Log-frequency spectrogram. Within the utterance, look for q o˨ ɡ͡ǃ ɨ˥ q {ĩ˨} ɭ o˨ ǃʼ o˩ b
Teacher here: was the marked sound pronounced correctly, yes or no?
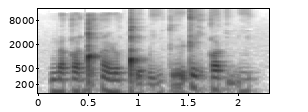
yes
